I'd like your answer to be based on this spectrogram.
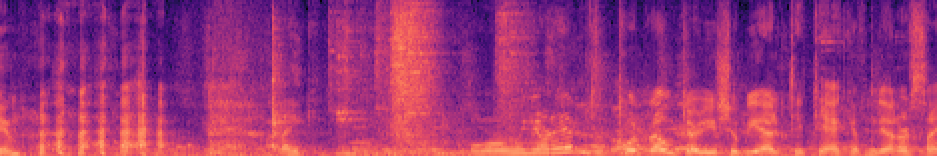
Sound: chuckles

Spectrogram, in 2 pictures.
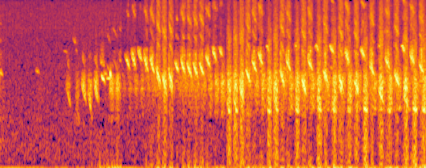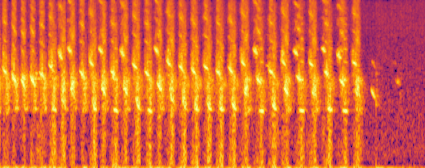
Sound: mice chirping

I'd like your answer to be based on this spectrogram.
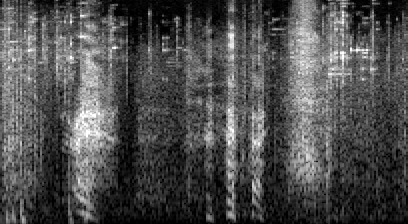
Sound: laughs

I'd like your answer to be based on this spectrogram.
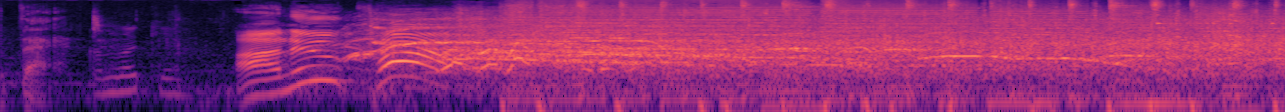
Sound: audience cheers and applauds

